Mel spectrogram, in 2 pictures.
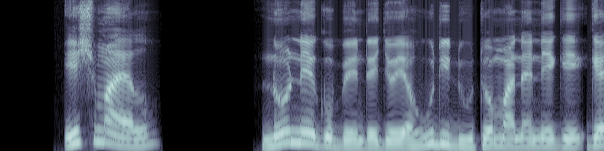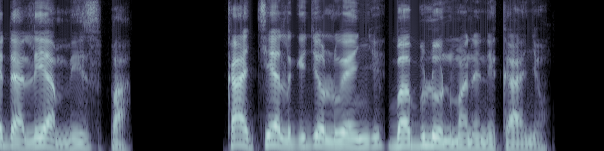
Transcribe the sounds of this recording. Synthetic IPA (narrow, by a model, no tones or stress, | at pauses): ɪʃmaɛl | noneɡobended͡ʒojahudidutomanɛnɪɡɪɡɛdalɪamɪspa̰ | kat͡ʃɪɛlɡɪd͡ʒɔlwɛɲd͡ʒbabulonmanɛnɪka̰ɲɔ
